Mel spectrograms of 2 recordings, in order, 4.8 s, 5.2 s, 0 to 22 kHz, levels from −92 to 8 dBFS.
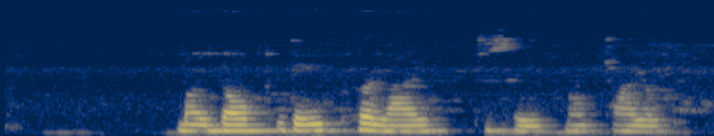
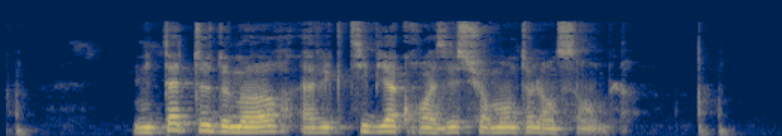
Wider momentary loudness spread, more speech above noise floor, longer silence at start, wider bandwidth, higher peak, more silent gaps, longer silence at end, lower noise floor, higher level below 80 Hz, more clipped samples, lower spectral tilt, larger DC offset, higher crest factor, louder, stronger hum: first, 15 LU vs 9 LU; first, 54 dB vs 48 dB; first, 1.2 s vs 0.1 s; second, 7 kHz vs 11.5 kHz; about the same, -2 dBFS vs -4 dBFS; neither; about the same, 0.35 s vs 0.4 s; first, -74 dBFS vs -68 dBFS; about the same, -62 dBFS vs -60 dBFS; neither; first, -9.5 dB/octave vs -5 dB/octave; neither; about the same, 20 dB vs 18 dB; about the same, -20 LUFS vs -20 LUFS; neither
